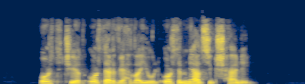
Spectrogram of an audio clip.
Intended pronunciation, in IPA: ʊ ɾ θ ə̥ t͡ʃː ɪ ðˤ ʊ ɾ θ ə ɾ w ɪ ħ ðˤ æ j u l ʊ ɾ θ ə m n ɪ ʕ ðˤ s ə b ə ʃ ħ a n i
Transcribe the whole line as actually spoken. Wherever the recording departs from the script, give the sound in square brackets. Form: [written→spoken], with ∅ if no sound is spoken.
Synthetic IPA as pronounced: ʊ ɾ θ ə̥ t͡ʃː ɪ ðˤ ʊ ɾ θ ə ɾ [w→v] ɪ ħ ðˤ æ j u l ʊ ɾ θ ə m n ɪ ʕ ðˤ s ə [b→ɡ] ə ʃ ħ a n i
